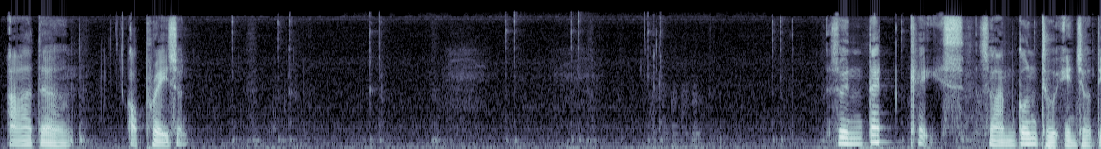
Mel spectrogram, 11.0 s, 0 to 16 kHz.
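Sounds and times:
low steady hiss: 0:00.0 - 0:11.0
mouse and keyboard clicks: 0:02.3 - 0:03.0, 0:03.6 - 0:03.9, 0:05.0 - 0:07.0, 0:07.7 - 0:08.0.

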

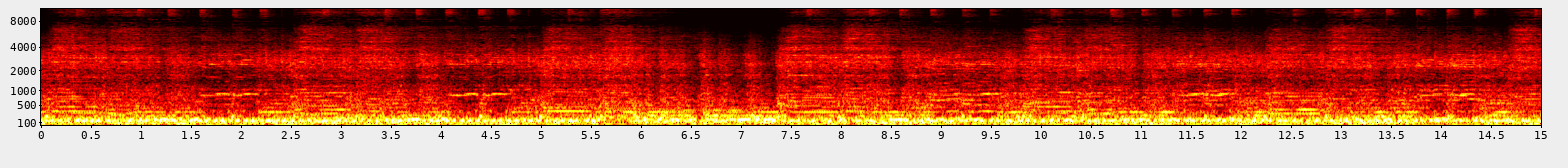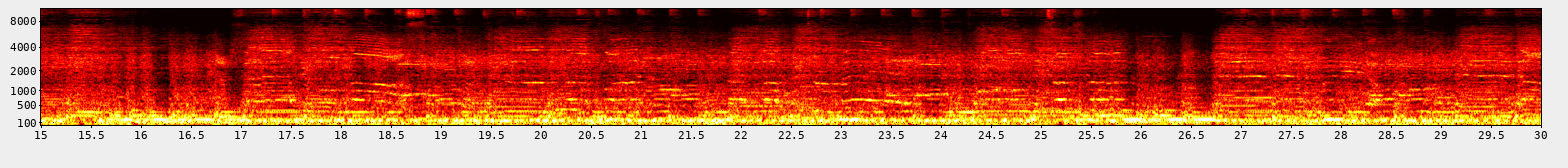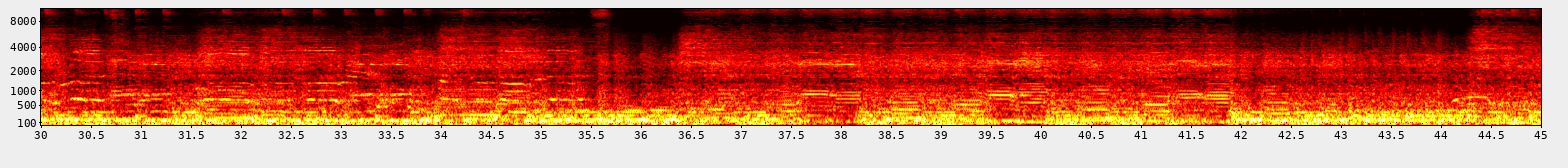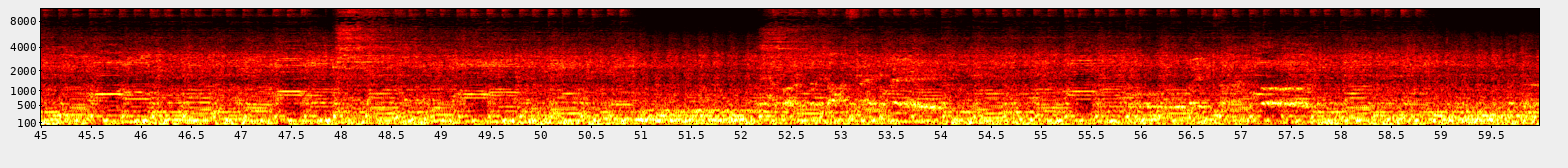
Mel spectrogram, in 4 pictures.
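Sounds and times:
drum kit: 0:00.0 - 0:59.9
electric guitar: 0:00.0 - 0:59.9
person singing: 0:16.8 - 0:26.0, 0:26.8 - 0:35.8, 0:52.2 - 0:58.8.

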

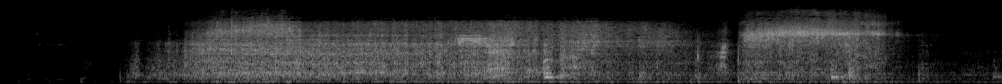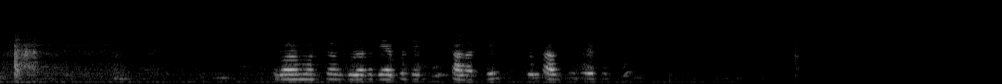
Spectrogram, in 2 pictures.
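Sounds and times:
meat sizzling in a pot: 0:01.2 - 0:09.3.

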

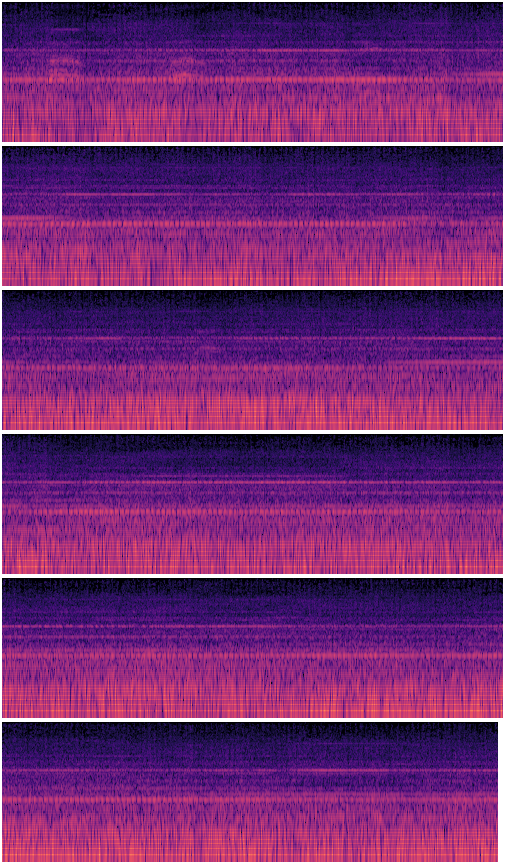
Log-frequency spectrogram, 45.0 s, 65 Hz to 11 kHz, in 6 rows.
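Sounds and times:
high whine: 0:00.0 - 0:10.4, 0:11.0 - 0:21.2
helicopter engine and rotors rumbling: 0:00.0 - 0:45.0.

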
